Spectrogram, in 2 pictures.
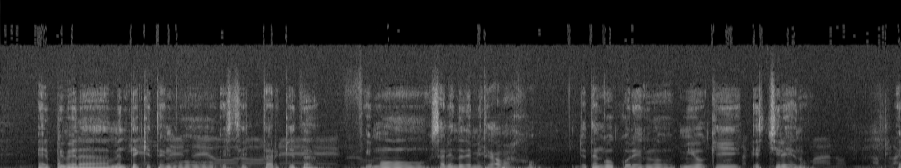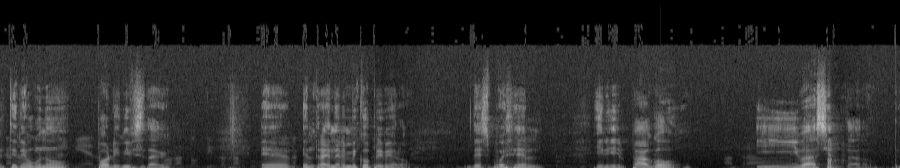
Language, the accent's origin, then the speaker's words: Spanish; Haiti; Spanish is a second language; vengo de Haití. Vengo aquí para que tengan una vida un poco mejor, para buscar vida un poco mejor.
